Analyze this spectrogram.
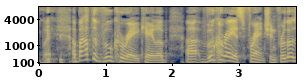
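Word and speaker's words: Vieux Carré: It's V-I-E-U-X-C-A-R-R-E, Vucaré, Vucaré.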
